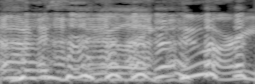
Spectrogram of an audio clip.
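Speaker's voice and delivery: high laughing words through giggles; amused laughing disbelief. Real, not acted. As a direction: laugh while asking who she is. Laughing at friend's impression.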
